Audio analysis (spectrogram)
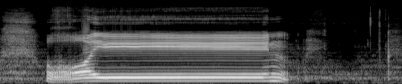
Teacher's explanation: غین جو ہے یہ حروف مستعلیہ میں ہے اور موٹا بھی ہوگا اور پھر یہ آخری حلق سے ادا ہوگا، یعنی درمیانی حلق کے اوپر سے جو حصہ ہے وہاں سے ادا ہوگا.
